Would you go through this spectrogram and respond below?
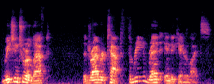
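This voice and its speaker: Man narrating a story, roomy. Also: mid-range voice. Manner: steady, measured storytelling. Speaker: author reading his own book. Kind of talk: audiobook narration.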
